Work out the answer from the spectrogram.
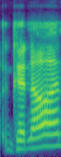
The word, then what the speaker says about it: Ganon: Um, Ganon has a hard G.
